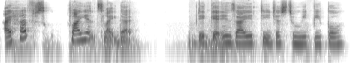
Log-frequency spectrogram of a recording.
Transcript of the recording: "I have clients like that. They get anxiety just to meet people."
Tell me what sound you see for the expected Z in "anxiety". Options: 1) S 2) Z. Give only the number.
2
